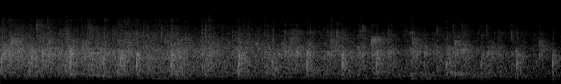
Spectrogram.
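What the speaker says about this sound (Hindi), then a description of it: "एक बार जोरदार तालियों से जरा मुझे बताइए कि आप सब रेडी हैं" An audience at an Indian folk music evening applauds in a sustained, quiet wash of clapping that stays fairly even before slowly tapering, heard from a distance.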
